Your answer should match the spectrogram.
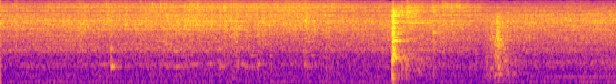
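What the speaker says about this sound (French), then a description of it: "On l'entend, là, ça frémit tout doucement." Onions frying gently in olive oil for a braised cabbage dish give a soft, steady low sizzle, with a couple of brief stirring scrapes near the end, quiet and close with no talking.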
